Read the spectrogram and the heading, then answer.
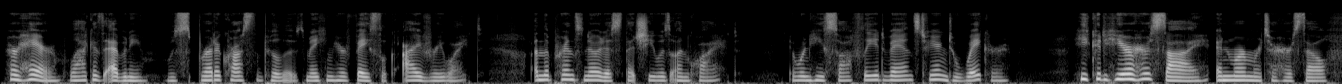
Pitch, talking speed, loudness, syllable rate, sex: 190 Hz, 190 wpm, -21 LUFS, 5.3 syllables/s, female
